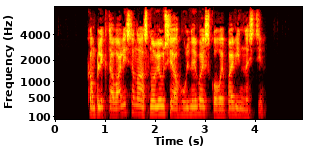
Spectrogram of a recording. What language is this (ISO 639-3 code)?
bel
